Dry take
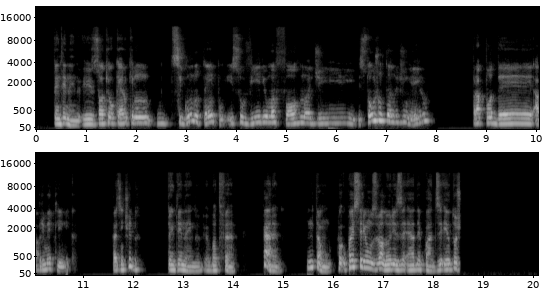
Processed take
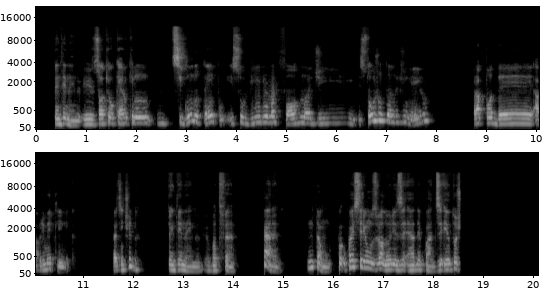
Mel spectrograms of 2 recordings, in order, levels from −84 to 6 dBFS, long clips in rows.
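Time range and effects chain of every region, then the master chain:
0:04.18–0:04.86: lower of the sound and its delayed copy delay 0.54 ms + moving average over 8 samples
whole clip: high-pass filter 180 Hz 12 dB per octave; downward compressor 2.5 to 1, threshold −31 dBFS; multiband upward and downward expander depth 100%

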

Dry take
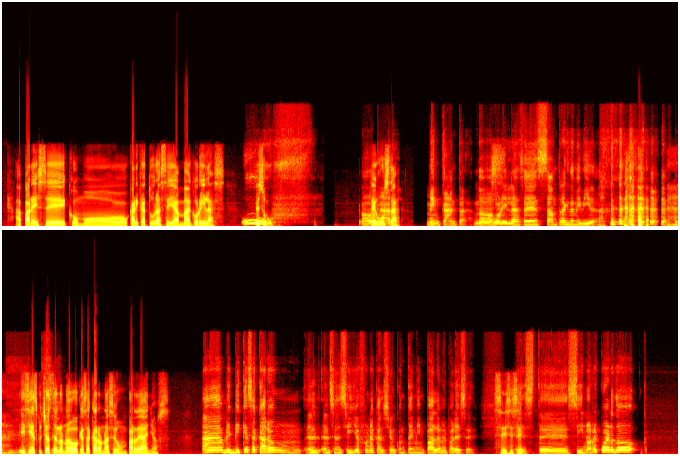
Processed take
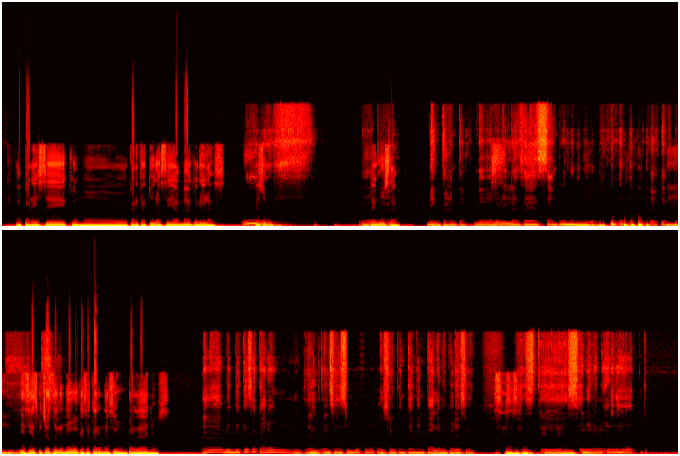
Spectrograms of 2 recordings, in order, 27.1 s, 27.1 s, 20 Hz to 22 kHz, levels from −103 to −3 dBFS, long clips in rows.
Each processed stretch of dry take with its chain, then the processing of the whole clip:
0:11.10–0:12.88: low-pass filter 1,300 Hz 6 dB per octave + low-shelf EQ 210 Hz +10.5 dB + phaser with its sweep stopped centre 460 Hz, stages 8
0:14.48–0:15.25: high-shelf EQ 5,700 Hz −4 dB + double-tracking delay 26 ms −12.5 dB
0:17.58–0:19.35: high-pass filter 310 Hz 24 dB per octave + tilt shelving filter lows +8 dB, about 710 Hz
0:20.41–0:21.08: low-shelf EQ 230 Hz −7.5 dB + upward compression, threshold −40 dBFS + Savitzky-Golay smoothing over 65 samples
0:23.46–0:25.99: double-tracking delay 22 ms −14 dB + three-band delay without the direct sound highs, lows, mids 100/790 ms, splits 430/2,700 Hz
whole clip: Chebyshev band-stop filter 110–9,800 Hz, order 3; high-shelf EQ 6,200 Hz −4.5 dB; downward compressor 6 to 1, threshold −40 dBFS; level +8 dB

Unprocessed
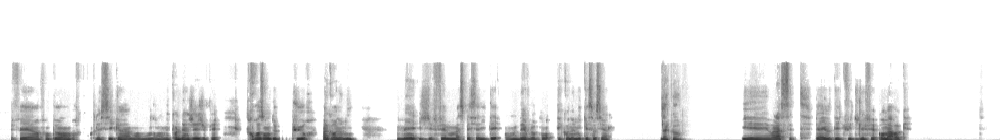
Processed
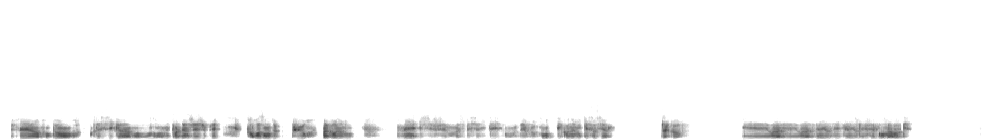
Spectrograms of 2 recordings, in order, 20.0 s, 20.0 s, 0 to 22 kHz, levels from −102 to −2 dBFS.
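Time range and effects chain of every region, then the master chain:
0:08.46–0:10.84: guitar amp tone stack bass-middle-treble 5-5-5 + envelope flattener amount 50%
0:14.88–0:18.02: low-pass filter 1,500 Hz + downward compressor 5 to 1, threshold −28 dBFS + single-tap delay 578 ms −5 dB
whole clip: noise gate with hold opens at −53 dBFS; Chebyshev band-pass filter 680–2,500 Hz, order 5; parametric band 1,100 Hz −6 dB 0.23 octaves; level +2.5 dB

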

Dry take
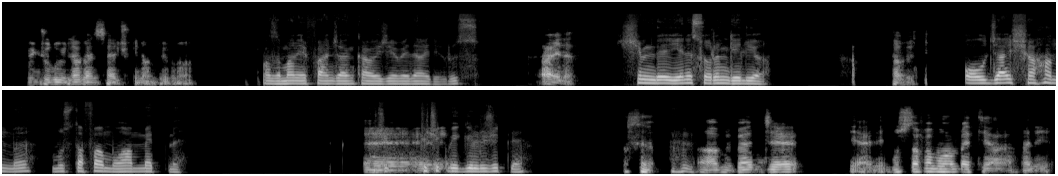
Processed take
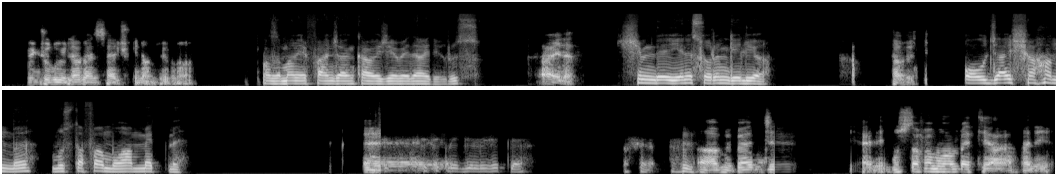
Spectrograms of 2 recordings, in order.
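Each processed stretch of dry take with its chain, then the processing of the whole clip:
0:14.32–0:17.35: downward compressor, threshold −27 dBFS + Chebyshev low-pass with heavy ripple 2,000 Hz, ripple 9 dB
0:18.26–0:19.15: gate with flip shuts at −25 dBFS, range −33 dB + Butterworth band-reject 5,100 Hz, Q 5.6 + parametric band 630 Hz −13 dB 0.69 octaves
whole clip: bass and treble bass −7 dB, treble −14 dB; boost into a limiter +17.5 dB; level −1 dB

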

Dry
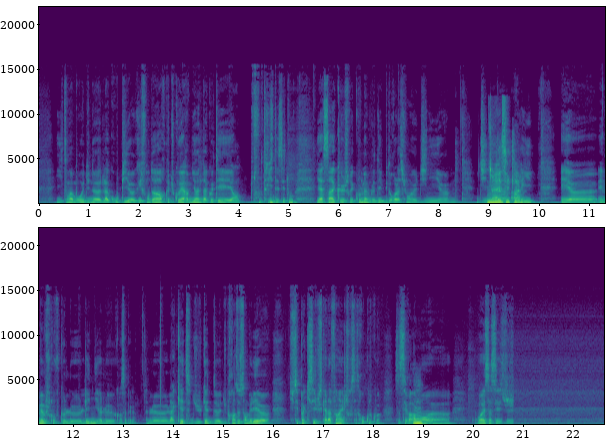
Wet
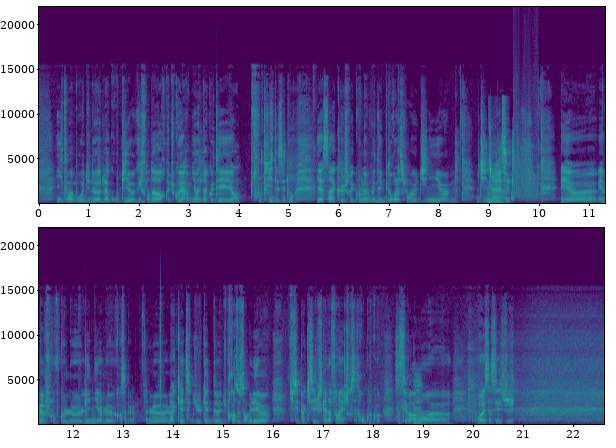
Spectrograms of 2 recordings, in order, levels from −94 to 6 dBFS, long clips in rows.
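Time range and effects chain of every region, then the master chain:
0:09.48–0:09.98: lower of the sound and its delayed copy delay 2.2 ms + downward compressor, threshold −41 dBFS + every bin compressed towards the loudest bin 4 to 1
whole clip: high-pass filter 1,100 Hz 12 dB per octave; dynamic equaliser 4,800 Hz, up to +7 dB, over −54 dBFS, Q 0.97; multiband upward and downward compressor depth 70%

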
